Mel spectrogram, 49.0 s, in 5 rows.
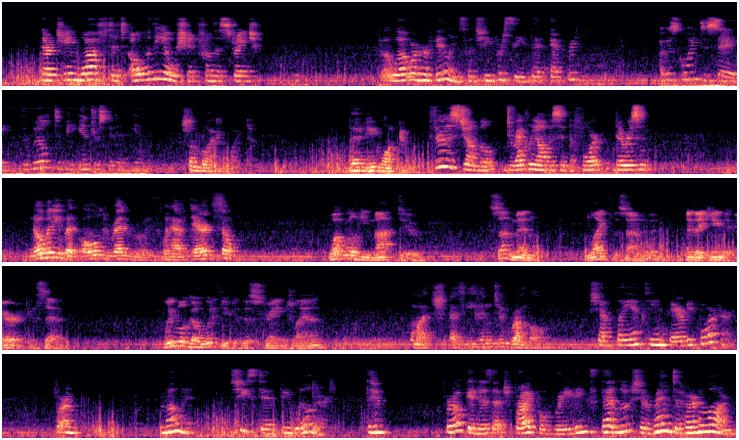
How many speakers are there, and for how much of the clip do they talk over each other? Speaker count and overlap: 7, no overlap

